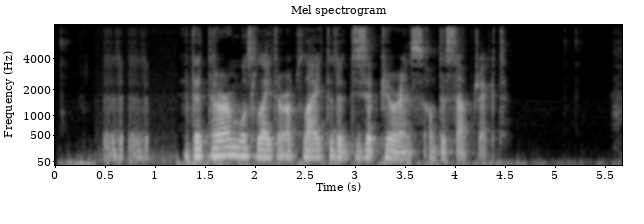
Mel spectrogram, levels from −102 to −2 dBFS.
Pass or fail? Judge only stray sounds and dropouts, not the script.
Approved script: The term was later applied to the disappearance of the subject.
fail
